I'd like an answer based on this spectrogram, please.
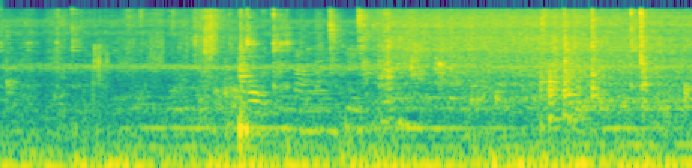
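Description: A large dog eating wet food from a steel bowl: wet chewing and lapping, with many small clicks of teeth and muzzle against the bowl. A short pitched sound comes about one and a half seconds in.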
